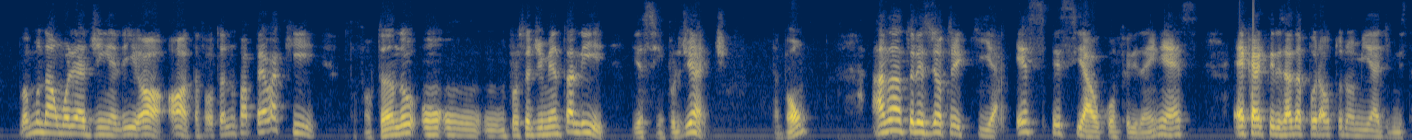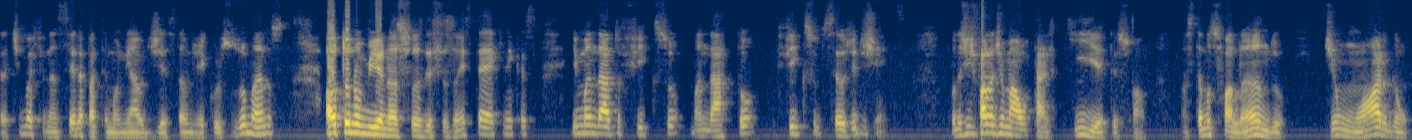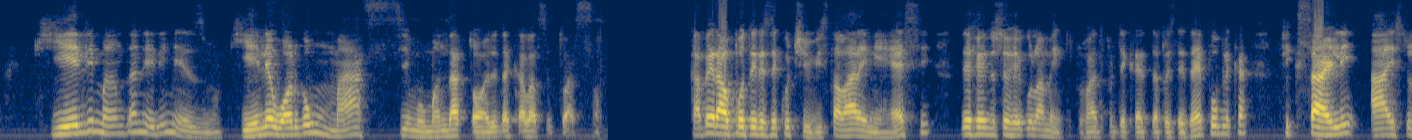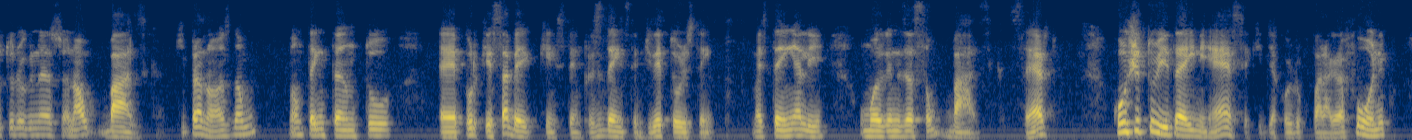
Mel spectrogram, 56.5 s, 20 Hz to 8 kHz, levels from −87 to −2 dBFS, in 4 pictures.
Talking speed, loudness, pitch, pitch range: 150 wpm, -19 LUFS, 125 Hz, 110-155 Hz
